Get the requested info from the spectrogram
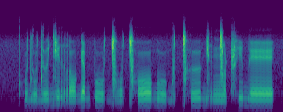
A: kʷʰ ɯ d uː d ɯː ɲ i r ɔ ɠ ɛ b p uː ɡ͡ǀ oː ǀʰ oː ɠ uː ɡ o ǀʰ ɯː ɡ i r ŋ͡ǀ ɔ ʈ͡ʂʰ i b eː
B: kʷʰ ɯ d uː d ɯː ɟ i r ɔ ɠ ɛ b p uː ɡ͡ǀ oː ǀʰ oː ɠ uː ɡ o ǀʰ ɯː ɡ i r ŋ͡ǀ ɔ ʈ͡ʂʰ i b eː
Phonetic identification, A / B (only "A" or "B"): B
